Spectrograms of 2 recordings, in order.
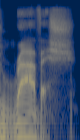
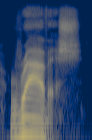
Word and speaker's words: ravish: I want you to firmly anchor it in your mind so that it rhymes perfectly with the word lavish.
